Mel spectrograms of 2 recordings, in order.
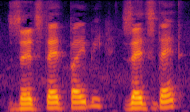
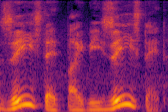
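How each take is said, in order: First: The letter name is said as zed. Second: The letter name is said as zee. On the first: The speaker calls it right. "the famous lines from that film" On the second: The speaker calls it wrong. "it wouldn't sound the same if somebody had said"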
